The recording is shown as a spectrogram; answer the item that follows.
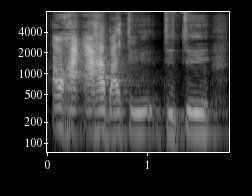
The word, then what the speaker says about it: Ahaba: They stayed at Asaba, Ahaba to pronounce the correct name, and they came to Omai in Ibeku, and we harbored them.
